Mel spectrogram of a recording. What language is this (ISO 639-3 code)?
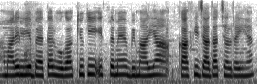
hin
